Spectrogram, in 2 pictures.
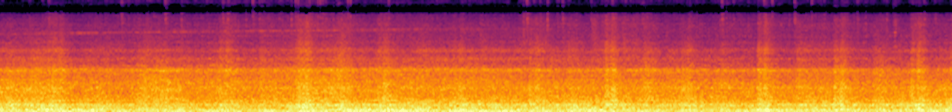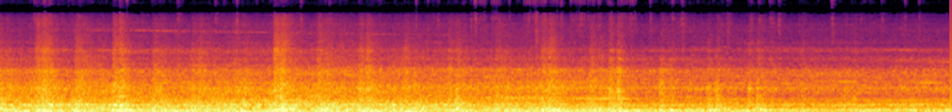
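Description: Hankyu electric train heard from inside the passenger car while running: a steady rumble of wheels on rail, with occasional short clacks. A faint whine comes in near the end.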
